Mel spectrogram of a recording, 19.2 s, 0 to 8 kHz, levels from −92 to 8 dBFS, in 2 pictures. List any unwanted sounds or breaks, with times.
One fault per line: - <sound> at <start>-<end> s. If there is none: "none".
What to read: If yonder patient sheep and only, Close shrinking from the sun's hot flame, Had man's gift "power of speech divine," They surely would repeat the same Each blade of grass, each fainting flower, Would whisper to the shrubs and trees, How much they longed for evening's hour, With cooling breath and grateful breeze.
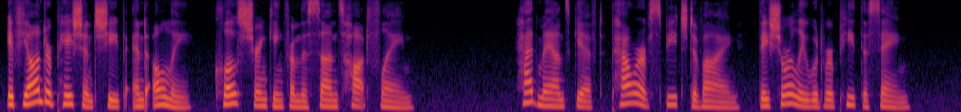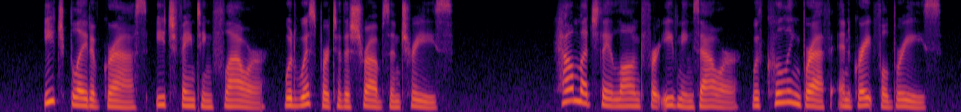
none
